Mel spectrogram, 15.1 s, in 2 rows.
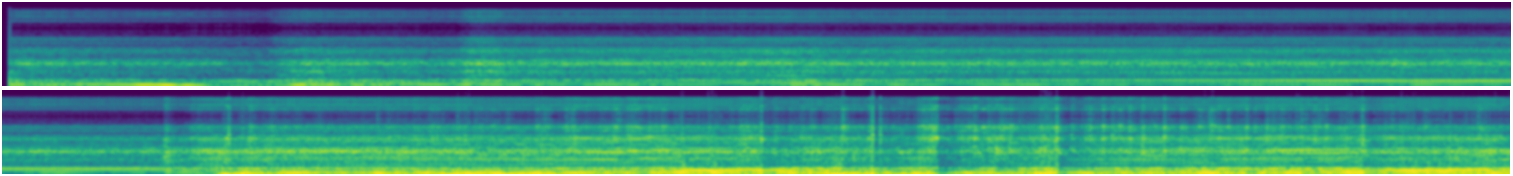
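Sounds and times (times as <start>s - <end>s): car engine idling: 8.3s - 15.0s.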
